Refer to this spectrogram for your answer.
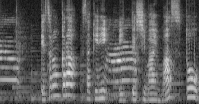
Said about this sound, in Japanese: すいませんあの猫の声が入ってます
